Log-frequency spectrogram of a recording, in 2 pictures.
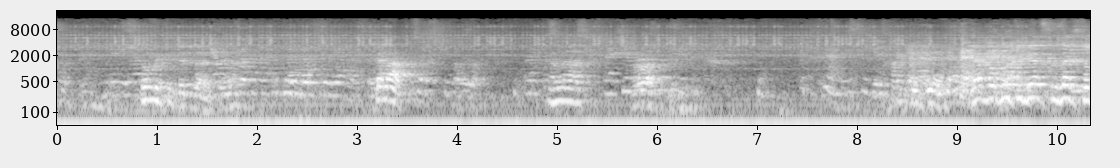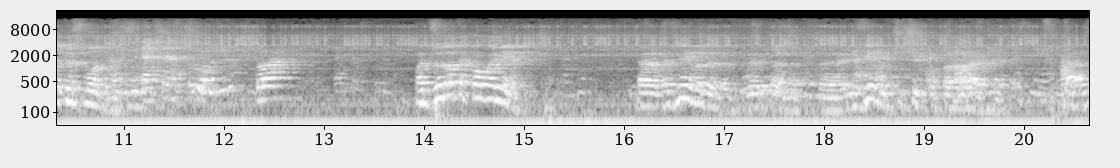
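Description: A young man talks calmly close by, in a room with some echo.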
